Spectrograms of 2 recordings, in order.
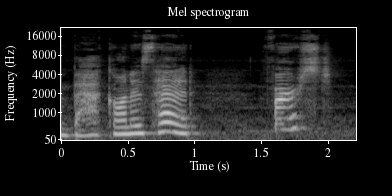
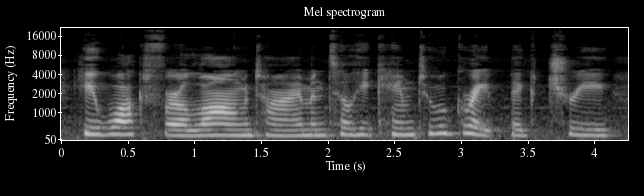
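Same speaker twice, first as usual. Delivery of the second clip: ordinary delivery, nothing marked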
